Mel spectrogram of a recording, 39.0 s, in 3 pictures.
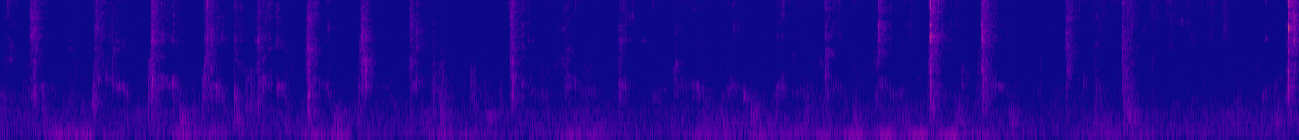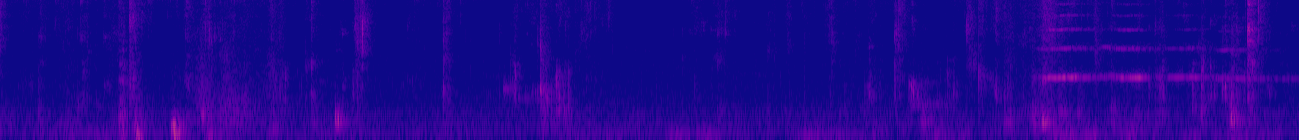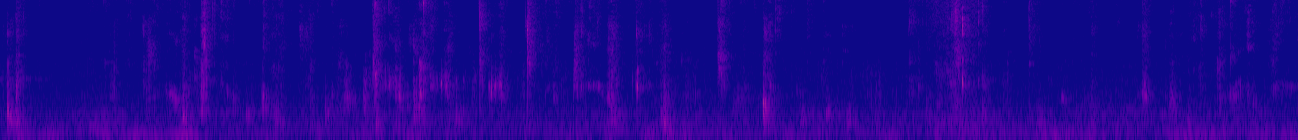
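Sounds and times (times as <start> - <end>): mouth clicks and smacks: 0.0 - 15.1
chewing and biting chicken: 0.0 - 23.2, 26.9 - 38.9
steady high tone: 23.2 - 26.4.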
